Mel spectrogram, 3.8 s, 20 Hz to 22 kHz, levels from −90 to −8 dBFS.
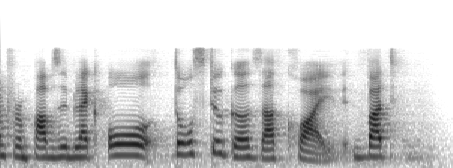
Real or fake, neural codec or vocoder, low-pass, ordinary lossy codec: fake; codec, 16 kHz, about 1 kbps, DyCAST, with the encoder's durations; none; none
